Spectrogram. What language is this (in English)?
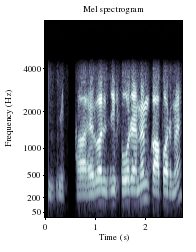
Sindhi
